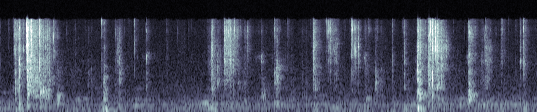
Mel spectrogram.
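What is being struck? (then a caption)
Ball of pressed grated soap cut with a metal blade. A solid orange and cream ball of grated soap, held in the hand, is carved with a metal blade tool, and crumbly pieces break off. Quiet, bright, crisp crunching and scraping bursts come in an irregular series with short pauses between them.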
